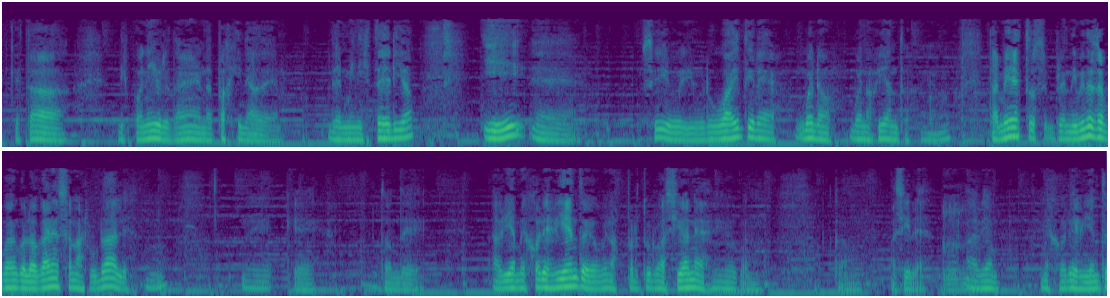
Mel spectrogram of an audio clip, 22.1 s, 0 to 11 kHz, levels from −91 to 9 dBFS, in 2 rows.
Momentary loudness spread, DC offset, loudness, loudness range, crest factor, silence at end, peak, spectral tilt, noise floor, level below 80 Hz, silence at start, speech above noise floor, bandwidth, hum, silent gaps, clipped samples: 21 LU; under 0.1%; -31 LUFS; 9 LU; 20 dB; 0 s; -10 dBFS; -7.5 dB/octave; -50 dBFS; -52 dBFS; 0 s; 20 dB; 7.8 kHz; none; none; under 0.1%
